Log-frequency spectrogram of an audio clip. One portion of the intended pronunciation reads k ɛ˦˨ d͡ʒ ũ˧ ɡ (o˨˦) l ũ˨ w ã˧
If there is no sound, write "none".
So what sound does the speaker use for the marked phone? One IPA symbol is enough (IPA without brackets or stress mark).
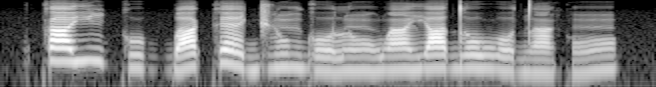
o˨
